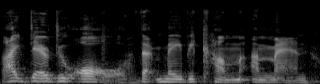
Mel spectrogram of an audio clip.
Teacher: adding the sort of stresses to every second syllable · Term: iambic pentameter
